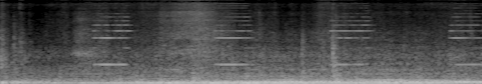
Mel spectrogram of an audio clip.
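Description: Schindler elevator car travelling upward, with a steady low hum and rumble from the ride. A short electronic beep sounds each time a floor is passed, four times about a second and a half apart.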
